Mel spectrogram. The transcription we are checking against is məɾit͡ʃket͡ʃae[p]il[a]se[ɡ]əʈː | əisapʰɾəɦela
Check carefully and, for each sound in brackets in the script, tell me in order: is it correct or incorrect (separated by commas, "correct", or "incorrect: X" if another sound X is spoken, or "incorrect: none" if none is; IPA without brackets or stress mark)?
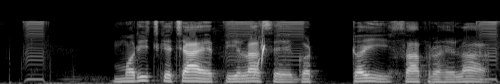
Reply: correct, correct, correct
